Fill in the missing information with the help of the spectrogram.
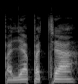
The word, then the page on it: pafa-paca: Apatani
